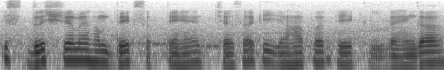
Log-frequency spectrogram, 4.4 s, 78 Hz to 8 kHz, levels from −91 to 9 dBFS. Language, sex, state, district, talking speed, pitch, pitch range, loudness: Hindi, male, Chandigarh, Chandigarh, 175 wpm, 125 Hz, 120-135 Hz, -20 LUFS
